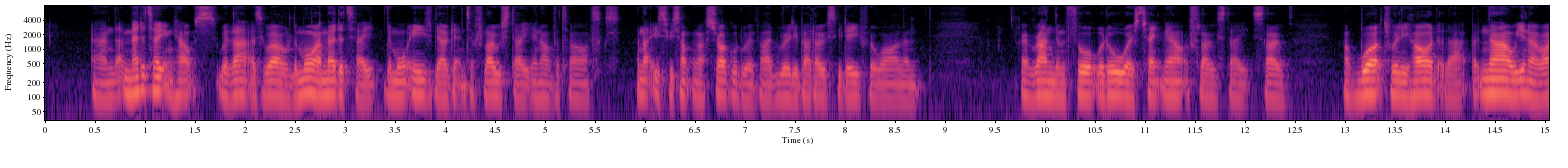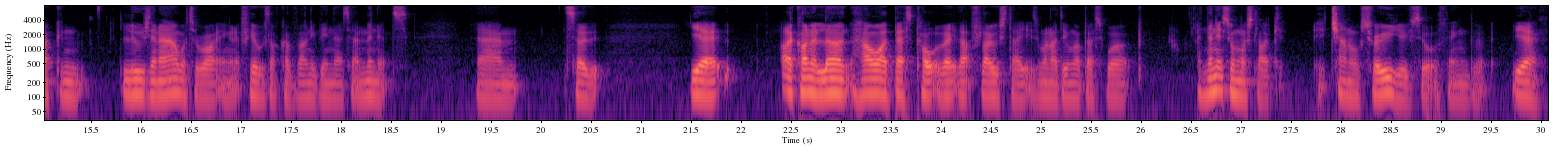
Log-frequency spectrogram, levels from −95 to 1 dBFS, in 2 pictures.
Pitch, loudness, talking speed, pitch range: 105 Hz, -35 LUFS, 230 wpm, 100-115 Hz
